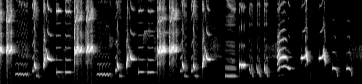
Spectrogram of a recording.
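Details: Varied, full song of an Asian pied starling played as a lure to set other starlings singing: loud squeaky whistles, short repeated phrases, harsh buzzes and chattering notes in a dense, continuous stream.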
